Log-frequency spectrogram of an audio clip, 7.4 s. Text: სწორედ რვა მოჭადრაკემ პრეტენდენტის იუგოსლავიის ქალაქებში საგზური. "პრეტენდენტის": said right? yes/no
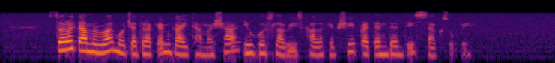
no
